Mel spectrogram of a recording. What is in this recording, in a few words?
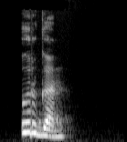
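"ыргӧн", Komi, female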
